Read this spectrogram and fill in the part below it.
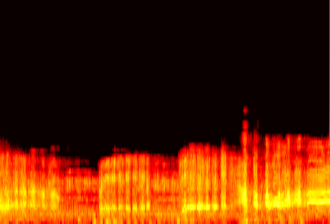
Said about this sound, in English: Hey, what are you fellas doing dancing around like that? Yeah. You can't fool me. There are a lot of billy goats.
